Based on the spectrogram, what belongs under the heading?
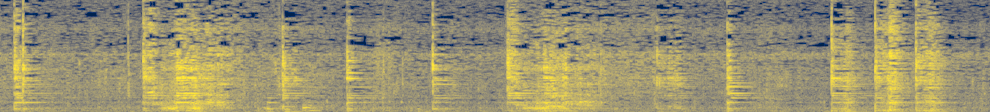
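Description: Raw chicken pieces sizzling in oil and spiced masala in a metal pot while a slotted spatula stirs them, scraping against the pot in irregular strokes about once a second. This is the bhuna stage, the chicken being fried hard in the masala.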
